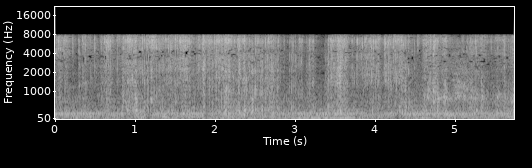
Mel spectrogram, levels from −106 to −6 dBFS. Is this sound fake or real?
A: real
